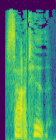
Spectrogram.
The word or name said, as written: sarthed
